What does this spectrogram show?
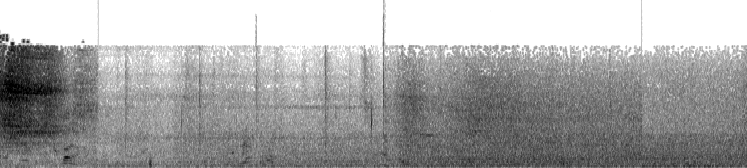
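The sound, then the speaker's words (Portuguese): A train rumbles loudly along the platform as it pulls into the station, with steady rolling noise, faint wheel squeal and a few metallic clicks, while people talk. “Esse é o barulho do bichão.”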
